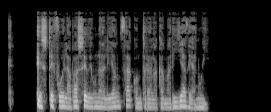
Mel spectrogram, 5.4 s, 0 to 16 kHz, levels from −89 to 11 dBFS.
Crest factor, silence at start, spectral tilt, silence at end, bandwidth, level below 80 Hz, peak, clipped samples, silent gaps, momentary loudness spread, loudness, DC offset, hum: 22 dB; 0.15 s; -4.5 dB/octave; 1.3 s; 11.5 kHz; -52 dBFS; 0 dBFS; under 0.1%; 0.29-0.73 s; 12 LU; -20 LUFS; under 0.1%; none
